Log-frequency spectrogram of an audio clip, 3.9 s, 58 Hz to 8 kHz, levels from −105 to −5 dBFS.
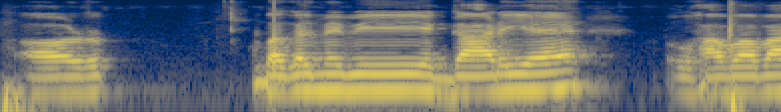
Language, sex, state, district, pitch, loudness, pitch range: Hindi, male, Bihar, Saharsa, 150 Hz, -21 LUFS, 140-155 Hz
